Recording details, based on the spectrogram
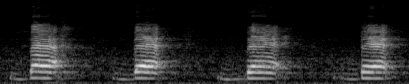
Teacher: ब जो है दोनों होठों के गीले हिस्से से अदा होता है। मतलब हमारे जो होठ है उसका जो अंदर का हिस्सा है जो हमेशा गीला रहता है उन दोनों के मिलने से यानी ऊपर का गीला हिस्सा नीचे का गीला हिस्सा वो दो होठों के जो दो गीले हिस्से मिलते हैं तो ब अदा होता है।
